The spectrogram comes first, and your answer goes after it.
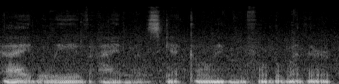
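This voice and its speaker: A man voicing a polite, sinister male stranger in an audio roleplay, speaking formally and courteously with a soft, breathy menace. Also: on the low side, steady tone, unhurried, noisy background. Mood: smooth, courteous.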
